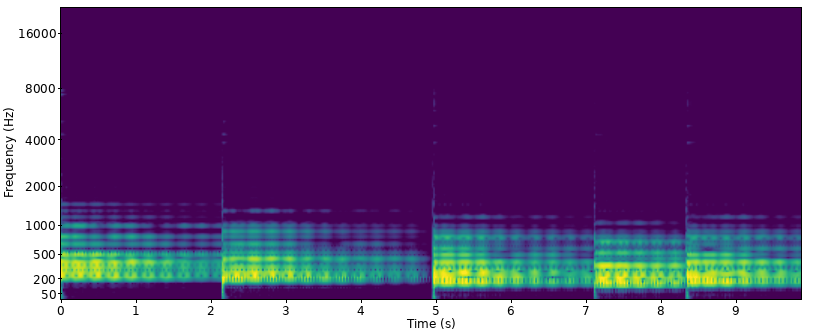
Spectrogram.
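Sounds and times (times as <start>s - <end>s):
keyboard: 0.0s - 9.8s.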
